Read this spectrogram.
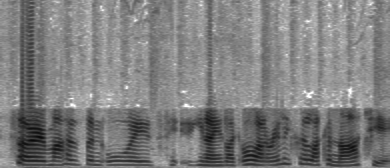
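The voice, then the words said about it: South African accent. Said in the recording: “South African accent, you would pronounce it nachi”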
